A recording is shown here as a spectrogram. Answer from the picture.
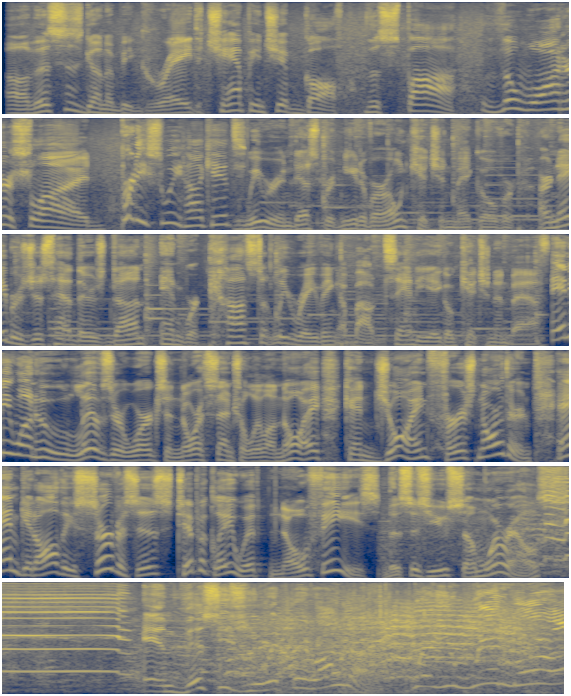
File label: voiceovers male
